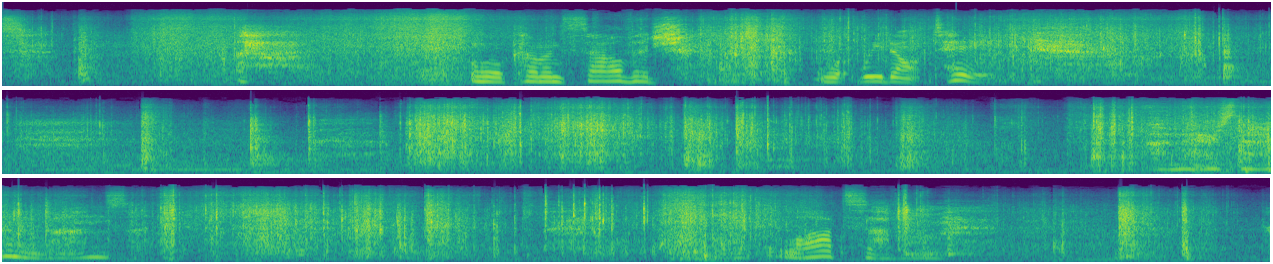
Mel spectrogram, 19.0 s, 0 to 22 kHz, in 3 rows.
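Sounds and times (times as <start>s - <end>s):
plastic bags crinkling: 0.0s - 7.0s, 8.3s - 17.3s
cardboard boxes shifting: 0.0s - 7.3s, 8.3s - 18.9s.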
